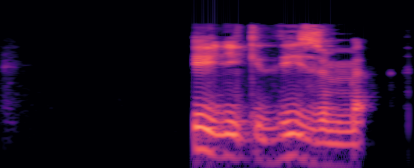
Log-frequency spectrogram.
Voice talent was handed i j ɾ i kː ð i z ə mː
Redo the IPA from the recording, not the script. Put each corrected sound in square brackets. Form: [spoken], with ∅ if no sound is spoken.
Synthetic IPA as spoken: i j [l] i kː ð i z ə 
